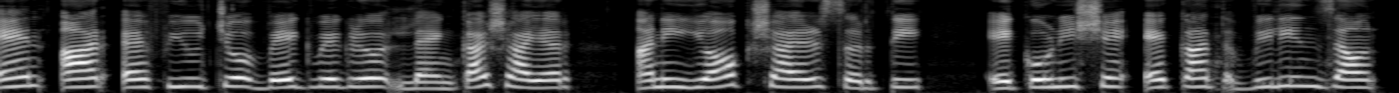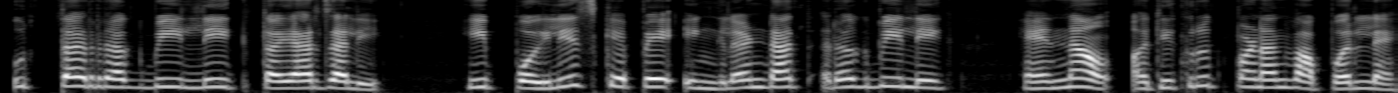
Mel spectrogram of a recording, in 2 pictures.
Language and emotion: Goan Konkani, neutral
